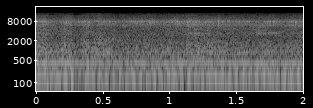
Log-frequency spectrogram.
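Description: Dodge Dart GT running at steady highway cruise, heard from inside the cabin: an even engine drone with road noise.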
